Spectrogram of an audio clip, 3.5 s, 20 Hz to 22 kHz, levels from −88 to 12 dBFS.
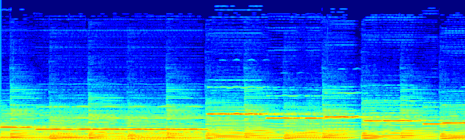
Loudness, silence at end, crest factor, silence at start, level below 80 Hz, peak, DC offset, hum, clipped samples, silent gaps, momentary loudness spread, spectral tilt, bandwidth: -12 LUFS; 0 s; 12 dB; 0 s; -62 dBFS; -2 dBFS; 0.3%; none; under 0.1%; none; 1 LU; -3.5 dB/octave; over 20 kHz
